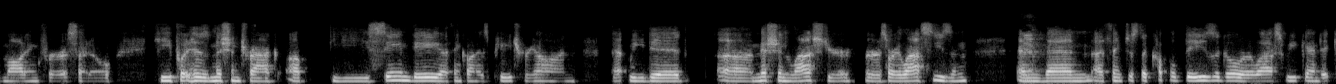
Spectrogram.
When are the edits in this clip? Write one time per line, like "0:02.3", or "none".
none

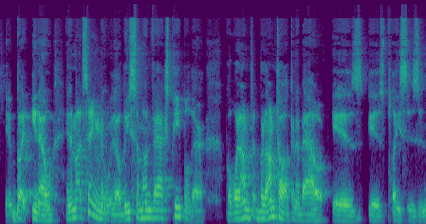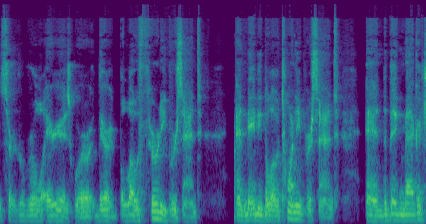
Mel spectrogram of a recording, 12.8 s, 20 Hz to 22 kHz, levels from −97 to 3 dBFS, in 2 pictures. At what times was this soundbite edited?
none

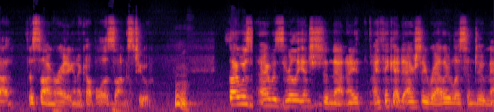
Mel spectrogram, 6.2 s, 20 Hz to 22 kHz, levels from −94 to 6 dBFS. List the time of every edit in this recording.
0:03.2
0:03.5
0:04.6

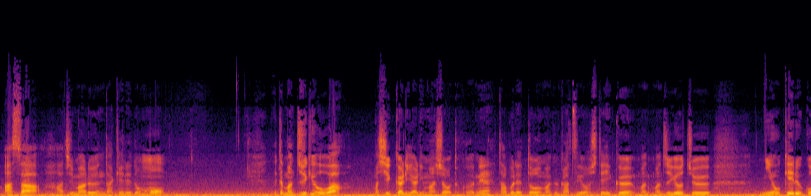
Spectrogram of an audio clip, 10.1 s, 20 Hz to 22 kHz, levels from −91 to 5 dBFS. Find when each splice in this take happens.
0:08.1

